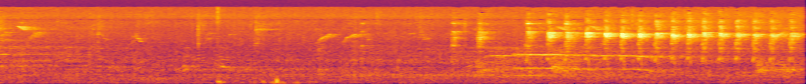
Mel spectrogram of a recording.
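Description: Wild birds calling in woodland. A few scattered chirps come first, then a fast chattering run of high calls, about seven a second, from about five seconds in until near the end.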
